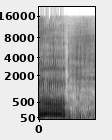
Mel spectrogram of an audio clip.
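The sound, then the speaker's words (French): A voice imitates the sound of a locust with one short, low, buzzing growl lasting under half a second. It is loud, then trails off into near silence. “Euh, imagine que c'est le bruit de la sauterelle.”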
